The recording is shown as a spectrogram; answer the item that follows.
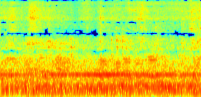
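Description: Steady rolling noise of a suburban electric train heard from inside a moving carriage, with a thin steady whine coming in about half a second in.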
